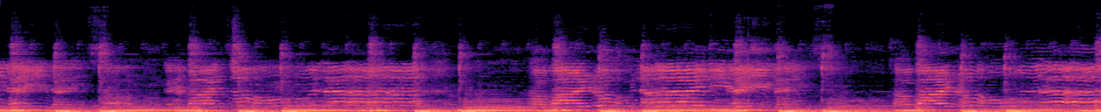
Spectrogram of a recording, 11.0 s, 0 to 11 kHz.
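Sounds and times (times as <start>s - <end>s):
women singing: 0.0s - 4.7s, 5.3s - 11.0s
acoustic guitar: 0.0s - 11.0s.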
